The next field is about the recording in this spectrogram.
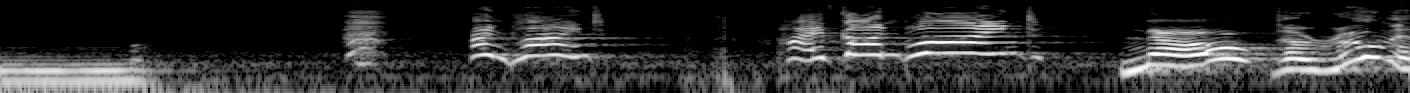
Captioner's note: gasp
